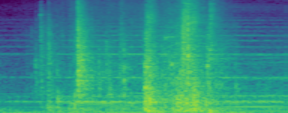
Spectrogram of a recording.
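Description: door opening

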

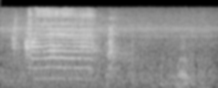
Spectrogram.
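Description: newborn baby crying

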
